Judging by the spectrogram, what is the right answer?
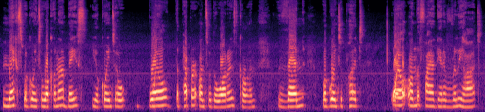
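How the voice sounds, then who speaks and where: Slightly hoarse woman, creaky voice. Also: fairly high pitch, fairly even intonation, normal speed, warm tone, low-quality recording. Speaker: cooking vlogger. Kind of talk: casual narrated cooking tutorial.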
